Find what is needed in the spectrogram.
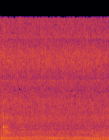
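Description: Steady, even background hiss with no other event in it.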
